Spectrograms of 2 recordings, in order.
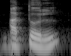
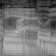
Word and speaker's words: Atul: right yeah it is Atul Atul okay but you don't have th in English so Atul is fine I apologize yeah I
